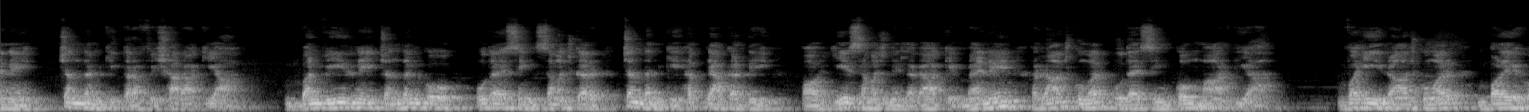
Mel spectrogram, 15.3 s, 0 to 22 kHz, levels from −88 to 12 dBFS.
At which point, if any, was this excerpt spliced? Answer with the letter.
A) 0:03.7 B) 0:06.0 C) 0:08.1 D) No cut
D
